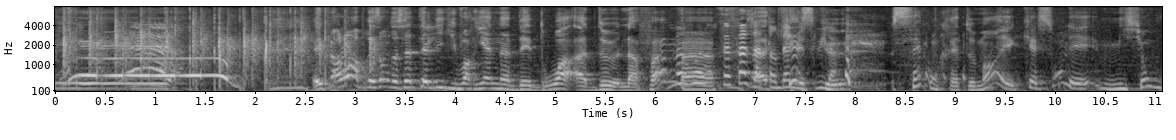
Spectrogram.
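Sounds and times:
scattered clapping from a small group: 0.0s - 6.0s
laughter: 0.0s - 11.0s
steady held tone: 0.0s - 11.0s
speech: 2.6s - 11.0s.

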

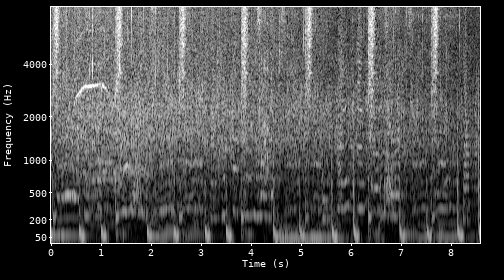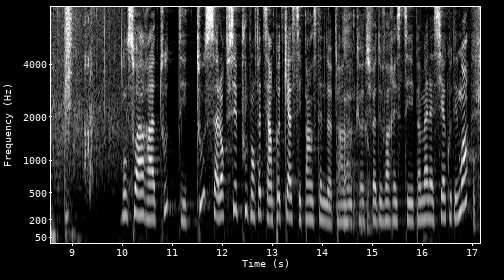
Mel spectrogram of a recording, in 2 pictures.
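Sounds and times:
crowd clapping: 0.0s - 10.4s
whistle: 0.4s - 1.4s
speech: 10.0s - 17.1s.

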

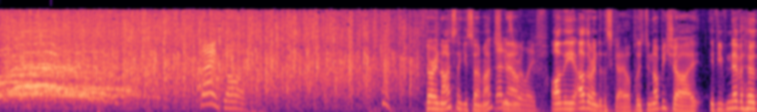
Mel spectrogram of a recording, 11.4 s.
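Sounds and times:
live audience applause: 0.0s - 6.4s
speech: 3.2s - 3.8s, 6.4s - 11.3s.

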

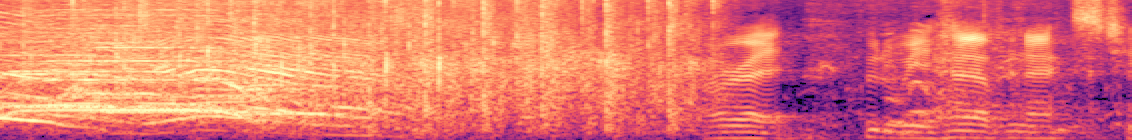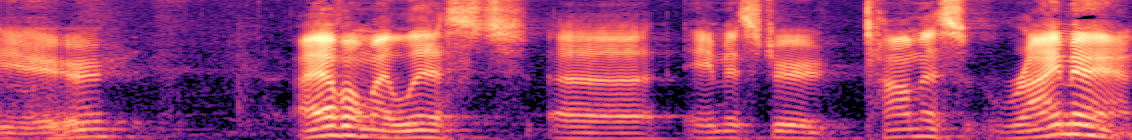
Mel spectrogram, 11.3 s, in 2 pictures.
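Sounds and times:
people cheering and whooping: 0.0s - 2.5s
audience applause: 0.0s - 3.7s
laughter: 4.0s - 6.3s
speech: 4.9s - 6.4s, 7.1s - 11.3s.

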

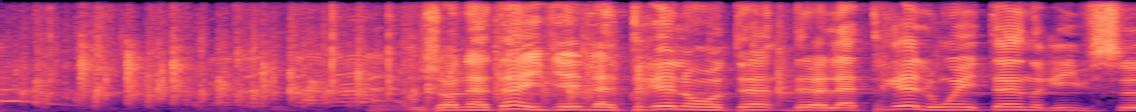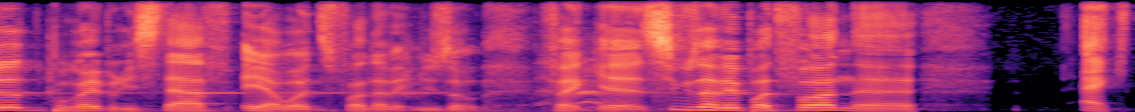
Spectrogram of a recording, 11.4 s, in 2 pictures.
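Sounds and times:
audience applause: 0.0s - 4.4s
speech: 1.8s - 10.5s, 11.1s - 11.3s.

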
